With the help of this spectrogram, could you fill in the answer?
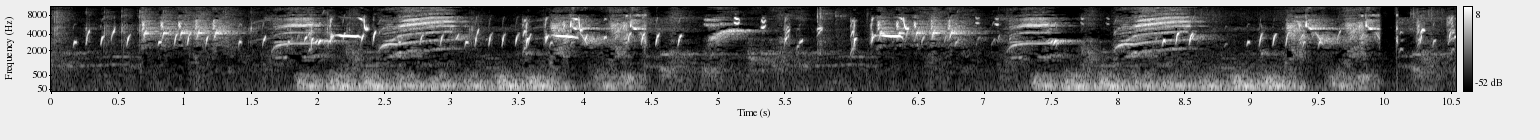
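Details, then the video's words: Goldfinch performing its song while being trained: dense bubbling twitters and liquid trills in repeated phrases, broken by short gaps, with periodic low rumbling noise beneath. "Step by step enhancing the goldfinch’s singing"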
